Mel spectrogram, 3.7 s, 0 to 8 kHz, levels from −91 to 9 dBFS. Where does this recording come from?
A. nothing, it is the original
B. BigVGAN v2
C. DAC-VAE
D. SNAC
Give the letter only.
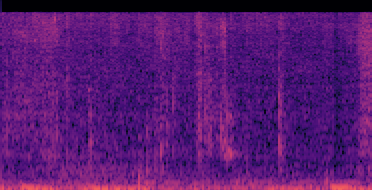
A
